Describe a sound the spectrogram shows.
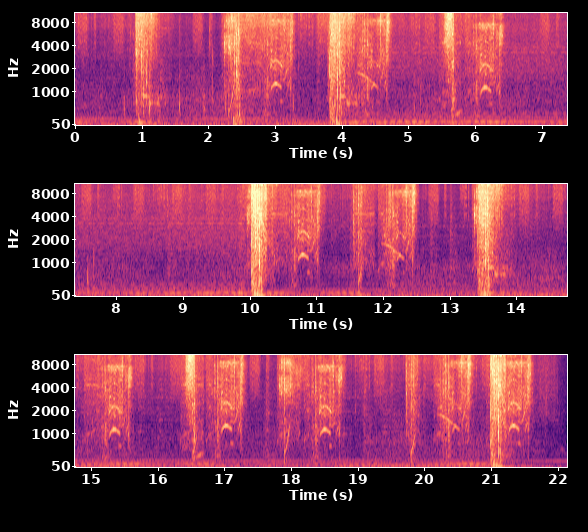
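An electric zap crackles sharply, again and again.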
